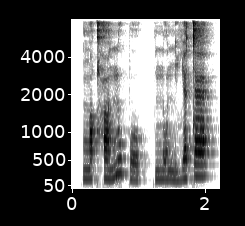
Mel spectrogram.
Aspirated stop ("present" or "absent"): present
